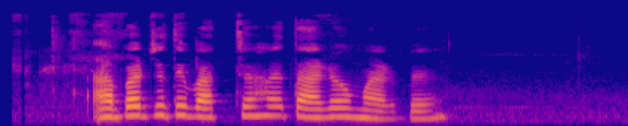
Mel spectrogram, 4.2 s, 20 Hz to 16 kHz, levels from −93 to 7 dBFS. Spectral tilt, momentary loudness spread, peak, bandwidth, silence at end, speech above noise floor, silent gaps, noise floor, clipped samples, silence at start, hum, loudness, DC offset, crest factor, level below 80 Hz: -5.5 dB/octave; 15 LU; -10 dBFS; 11.5 kHz; 1.2 s; 37 dB; none; -65 dBFS; under 0.1%; 0.6 s; none; -28 LUFS; under 0.1%; 20 dB; -82 dBFS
